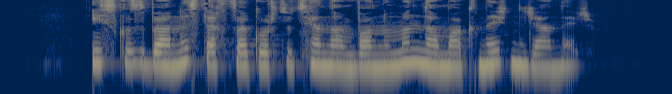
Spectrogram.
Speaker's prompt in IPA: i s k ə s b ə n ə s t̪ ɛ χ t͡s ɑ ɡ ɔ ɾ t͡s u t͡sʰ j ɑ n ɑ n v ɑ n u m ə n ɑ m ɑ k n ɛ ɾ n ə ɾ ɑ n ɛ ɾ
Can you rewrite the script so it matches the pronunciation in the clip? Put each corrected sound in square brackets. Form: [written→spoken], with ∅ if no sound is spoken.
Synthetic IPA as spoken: i s k ə [s→z] b [ə→ɑ] n ə s t̪ ɛ χ t͡s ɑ ɡ ɔ ɾ t͡s u t͡sʰ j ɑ n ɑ n v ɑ n u m ə n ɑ m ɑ k n ɛ ɾ n ə ɾ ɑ n ɛ ɾ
